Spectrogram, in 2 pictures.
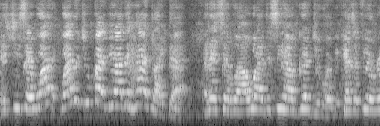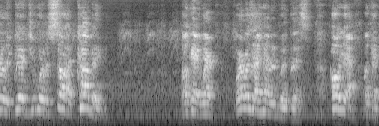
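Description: A cartoonish character voice with a high pitch moves at a moderate pace, carrying a slight echo. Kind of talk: comedy stand-up routine. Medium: puppet. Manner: stammering, goofy.

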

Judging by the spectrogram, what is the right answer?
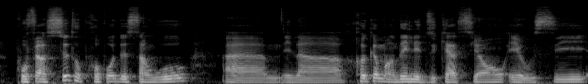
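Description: Fairly even intonation from a man with a fairly low voice. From Quebec, Montreal. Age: 40s. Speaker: community worker. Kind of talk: interview. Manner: halting. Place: meeting room. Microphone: lapel.

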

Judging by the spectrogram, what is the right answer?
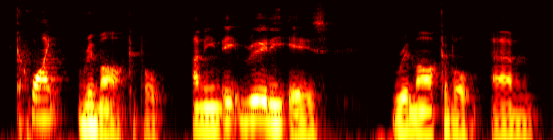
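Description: A man with a dark, mellow tone and lively intonation speaks over a quiet background. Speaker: aviation educator. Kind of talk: video briefing. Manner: hesitant, many fillers. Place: home room.

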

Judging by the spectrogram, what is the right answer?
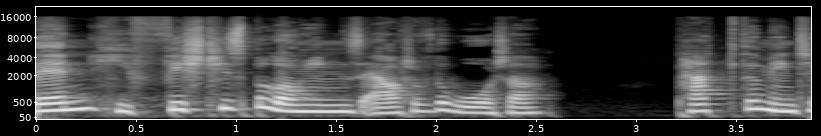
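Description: Lively intonation carries a natural reading voice against a quiet background.

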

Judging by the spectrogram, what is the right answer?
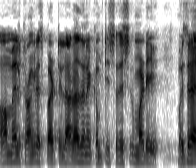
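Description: An ordinary speaking voice is heard against a quiet background. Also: man. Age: 60s. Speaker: village council member and farmer; village council member. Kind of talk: interview. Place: office. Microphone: handheld.

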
